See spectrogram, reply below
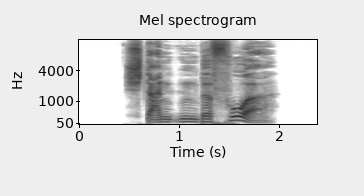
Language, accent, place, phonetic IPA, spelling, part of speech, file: German, Germany, Berlin, [ˌʃtandn̩ bəˈfoːɐ̯], standen bevor, verb, De-standen bevor.ogg
- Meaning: first/third-person plural preterite of bevorstehen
